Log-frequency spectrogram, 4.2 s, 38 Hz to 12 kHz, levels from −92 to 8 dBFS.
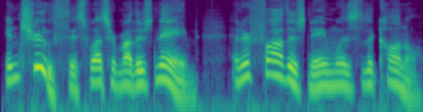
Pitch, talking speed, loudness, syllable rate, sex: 170 Hz, 185 wpm, -16 LUFS, 4.5 syllables/s, female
